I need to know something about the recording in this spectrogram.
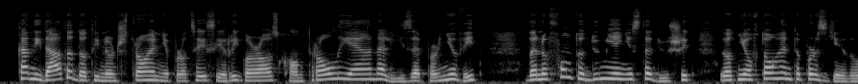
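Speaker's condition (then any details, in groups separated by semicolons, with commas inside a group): No condition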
